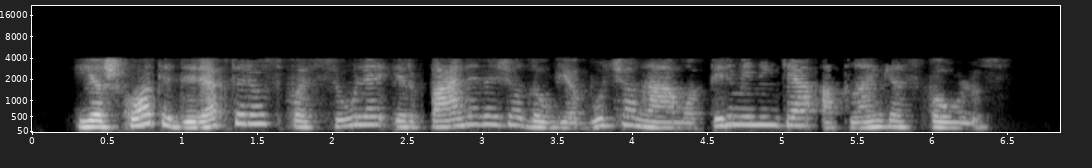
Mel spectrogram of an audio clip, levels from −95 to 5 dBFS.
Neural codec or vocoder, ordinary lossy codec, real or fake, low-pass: none; AAC, 16 kbps; real; 7.2 kHz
